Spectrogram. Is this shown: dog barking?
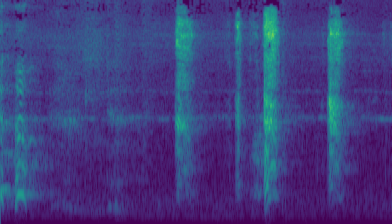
yes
